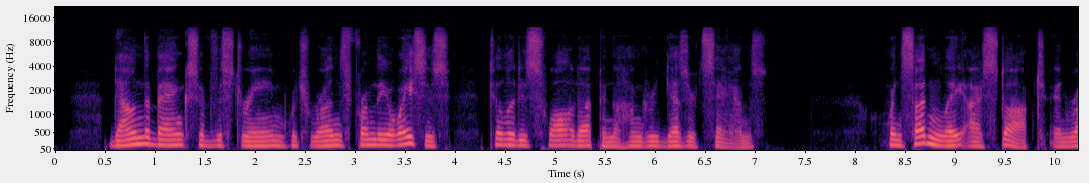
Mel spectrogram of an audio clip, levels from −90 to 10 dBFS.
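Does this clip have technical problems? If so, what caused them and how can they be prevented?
Yes. There is short concealed packet loss at 3.37–3.41 s and again at 5.05–5.13 s, where two losses run back to back. Each hole is about 20 ms of audio that arrived too late. The decoder extended the preceding sound to cover it. This leaves a brief smear or wobble. Prevention: a steadier network path and forward error correction let the receiver rebuild lost packets instead of guessing.

Repeated packet loss (robotic sound) hits 6.63–6.79 s. Four separate gaps, each up to 20 ms, fall within that stretch, so half of it is filled in. Patch follows patch with short stretches of real audio between. The result sounds choppy. Prevention: reduce network congestion and allow a deeper jitter buffer so late packets still arrive in time.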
